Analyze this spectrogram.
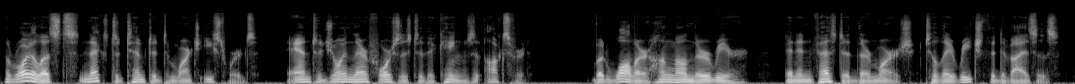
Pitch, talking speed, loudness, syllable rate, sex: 100 Hz, 180 wpm, -19 LUFS, 4.8 syllables/s, male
